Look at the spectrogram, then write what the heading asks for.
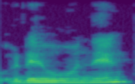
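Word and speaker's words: Léonin: 바로 작곡가겸 수도사 있죠 그래서 레오냉 페로탱 프랑스식 발음으로 레오냉 페로탱이에요 그리고 이 노담 성을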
